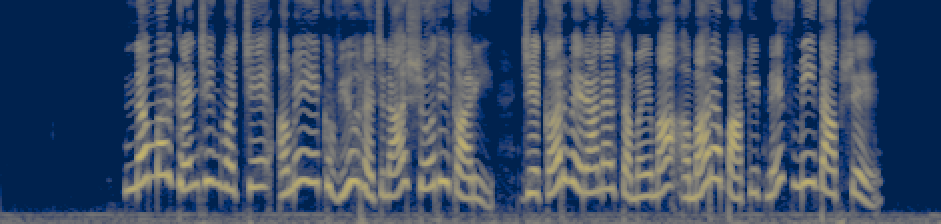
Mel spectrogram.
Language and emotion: Gujarati, happy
